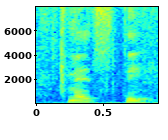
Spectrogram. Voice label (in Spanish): Nawat palabras luna; pipil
